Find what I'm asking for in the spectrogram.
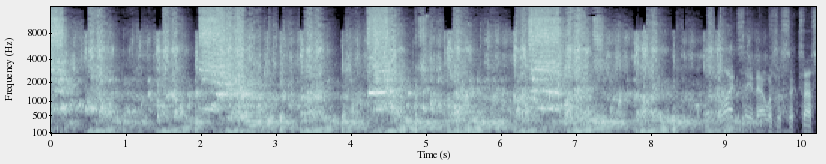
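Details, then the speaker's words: Antique buzz saw rig's Wisconsin THD engine, after clearing a mouse nest to restore cylinder cooling airflow, cutting slab wood: holds steady under load through repeated cuts with no stumbling, healthy running under load. "wisconsins are great little motors very uneconomical they burn a lot of fuel but they're a great motor run run forever if you take care of them"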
